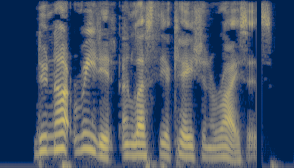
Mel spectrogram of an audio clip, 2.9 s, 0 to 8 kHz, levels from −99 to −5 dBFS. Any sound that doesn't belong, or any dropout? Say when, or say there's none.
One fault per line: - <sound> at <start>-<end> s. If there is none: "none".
- dropout at 2.6-2.6 s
